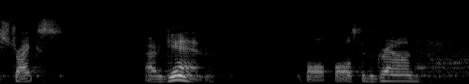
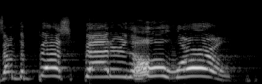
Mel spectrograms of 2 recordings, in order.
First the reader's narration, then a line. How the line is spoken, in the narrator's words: he shouts at the top of his lungs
